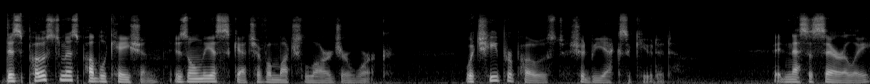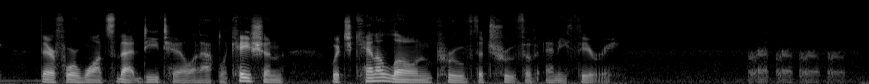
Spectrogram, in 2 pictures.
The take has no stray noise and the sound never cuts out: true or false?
false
